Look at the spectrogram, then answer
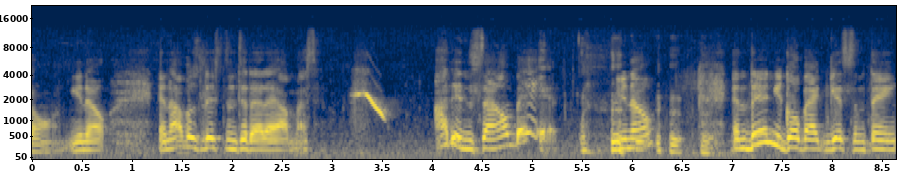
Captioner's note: whistles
